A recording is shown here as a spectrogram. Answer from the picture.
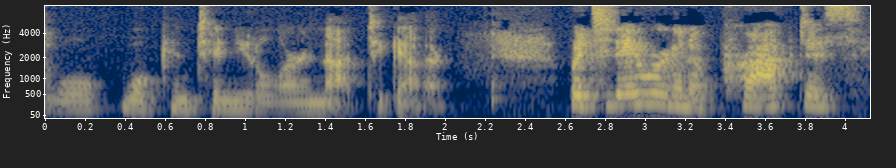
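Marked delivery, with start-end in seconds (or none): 0.0-2.0 whispered. Real, not acted.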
